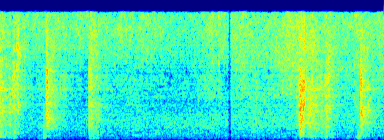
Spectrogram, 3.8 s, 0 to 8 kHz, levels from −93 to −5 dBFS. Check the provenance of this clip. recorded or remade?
remade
